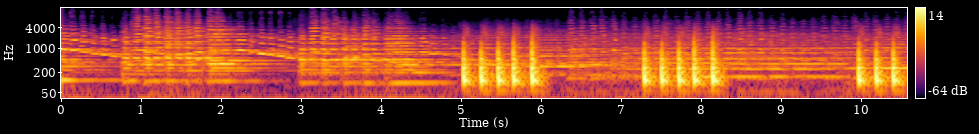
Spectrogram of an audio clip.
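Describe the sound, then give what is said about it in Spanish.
Soft instrumental music plays, then firm knocking on a door comes in quick bursts of five or six raps, repeated three times with short pauses, loud over the music. “Oigan, oigan, ¿qué no hay nadie que me abra la puerta?”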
